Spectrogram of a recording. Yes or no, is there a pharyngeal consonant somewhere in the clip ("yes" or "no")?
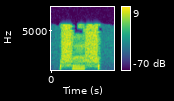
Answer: no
